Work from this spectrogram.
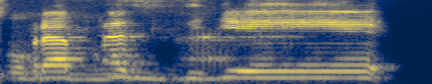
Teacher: There is no dha. It is Prapadye. There is no Mahaprana there.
